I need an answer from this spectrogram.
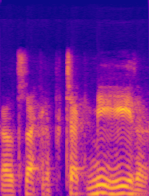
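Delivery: grumbling, complaining tone. In a role-play scene, a man warned about falling from a rooftop replies: grumbling. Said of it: "He grumbles".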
